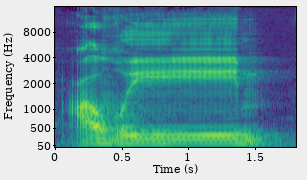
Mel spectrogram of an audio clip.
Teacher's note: عین کو واضح نکالیں، وا کو موٹا کرتے ہوئے، اور یہ یا مدہ ہے اور وقف کی صورت میں مد کر سکتے ہیں.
